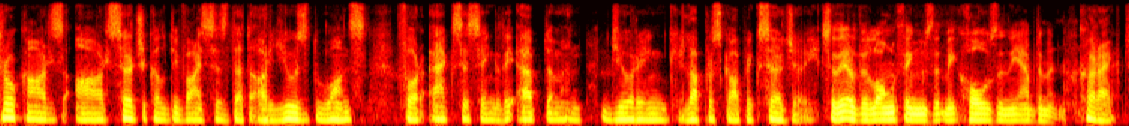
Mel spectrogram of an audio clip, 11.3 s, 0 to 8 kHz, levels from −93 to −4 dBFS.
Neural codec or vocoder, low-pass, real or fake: vocoder, 44.1 kHz, 128 mel bands every 512 samples, BigVGAN v2; 7.2 kHz; fake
